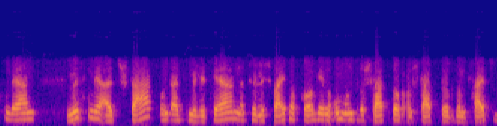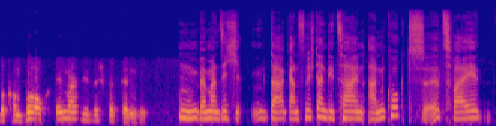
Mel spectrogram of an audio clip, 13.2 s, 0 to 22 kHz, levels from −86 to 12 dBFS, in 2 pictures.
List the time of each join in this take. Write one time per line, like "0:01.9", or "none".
none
